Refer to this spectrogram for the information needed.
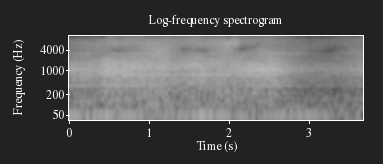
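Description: A vacuum cleaner coming back roars with a steady, loud, hissing whoosh that swells and eases slightly over a few seconds, with no voices.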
